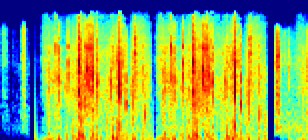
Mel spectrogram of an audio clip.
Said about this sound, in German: Plötzlich raschelte es im Gebüsch.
